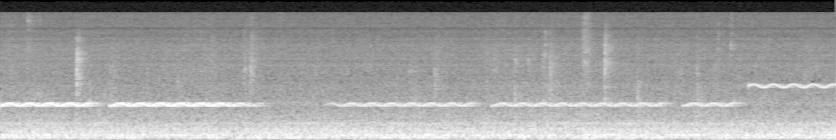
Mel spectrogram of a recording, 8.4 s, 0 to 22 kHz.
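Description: Warbling 1,000 Hz test tone from an online hearing test, sounding in a string of pulses with short breaks and a little quieter after about two seconds. Near the end it switches to a higher warbling 2,000 Hz tone.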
